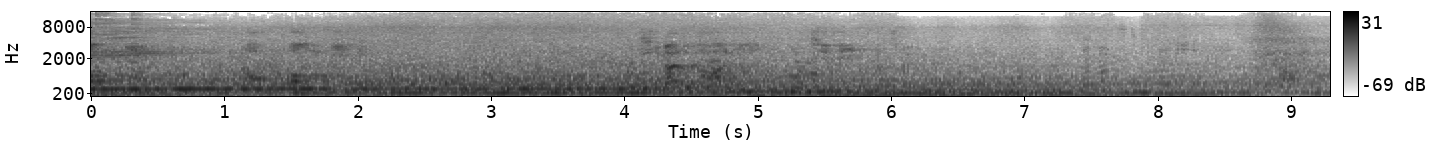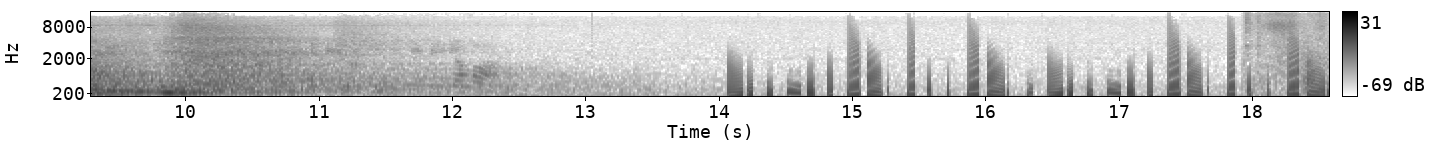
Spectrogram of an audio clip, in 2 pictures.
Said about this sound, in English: God, I love the bit of ambient noise and the bit of the train at the end. That was awesome.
